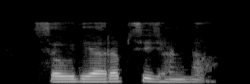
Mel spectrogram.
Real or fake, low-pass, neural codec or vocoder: real; 7.2 kHz; none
